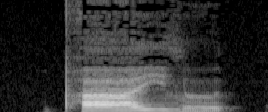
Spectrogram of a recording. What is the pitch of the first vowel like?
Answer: high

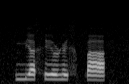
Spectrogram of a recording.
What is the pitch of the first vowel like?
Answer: high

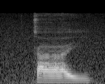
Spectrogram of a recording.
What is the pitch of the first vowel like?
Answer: low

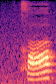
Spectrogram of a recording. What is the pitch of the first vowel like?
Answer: rising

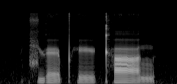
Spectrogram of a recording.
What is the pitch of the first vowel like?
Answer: low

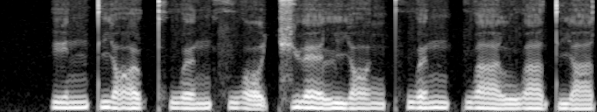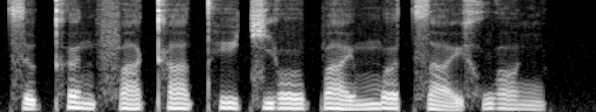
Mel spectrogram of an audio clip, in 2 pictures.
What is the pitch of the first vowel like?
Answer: rising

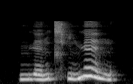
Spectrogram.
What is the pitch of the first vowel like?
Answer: rising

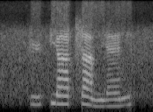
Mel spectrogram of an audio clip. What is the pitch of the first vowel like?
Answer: rising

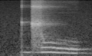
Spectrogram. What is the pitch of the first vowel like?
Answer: falling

